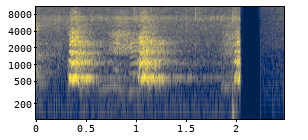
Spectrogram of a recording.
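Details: A female dog barks at langurs; she is described as very quick and once caught one before the other langurs came to free it. Two loud, ringing barks about three-quarters of a second apart, then a sharp knock.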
